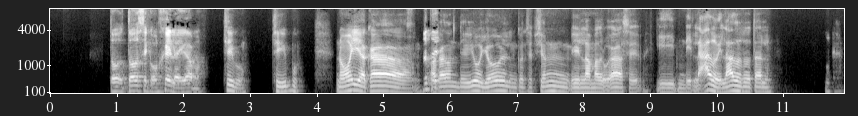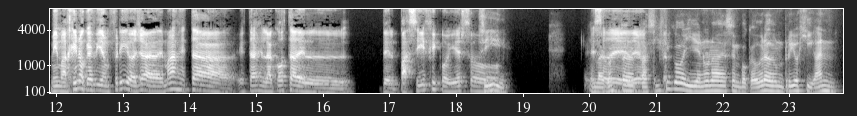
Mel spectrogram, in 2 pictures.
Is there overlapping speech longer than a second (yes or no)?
yes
